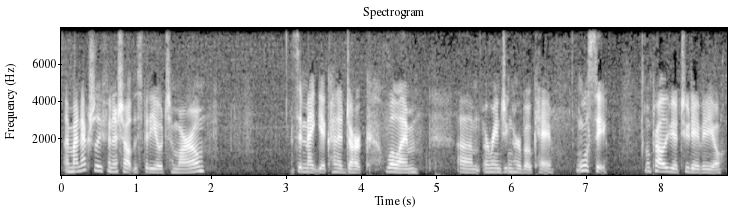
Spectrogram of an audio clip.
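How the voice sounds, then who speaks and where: A woman chats to her viewers while cutting flowers out in her field. She talks in an upbeat, rambling way, full of little fillers. She is recorded outdoors by a camera set low on the ground. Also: fairly quick, fairly bright tone. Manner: chatty and upbeat, lots of fillers like "like" and "um". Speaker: flower farmer and vlogger. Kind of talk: casual vlog chat while harvesting.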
